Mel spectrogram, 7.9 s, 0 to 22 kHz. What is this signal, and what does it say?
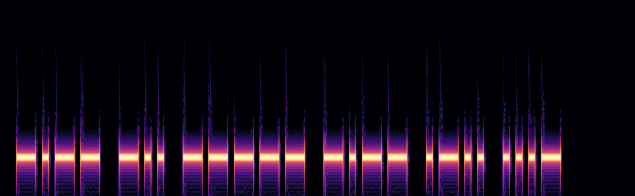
Morse code, heard as a keyed tone, about 15 wpm, 700 Hz. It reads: YD0YLV
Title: DXCC-100 Call Signs - 6 Characters - 15wpm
